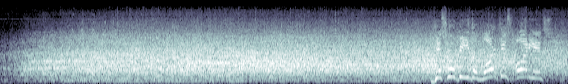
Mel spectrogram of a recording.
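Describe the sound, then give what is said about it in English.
An Emmy awards audience cheers and applauds in a loud, sustained roar of clapping and crowd noise. A voice begins speaking over the crowd near the end. “All that laughter and cheering was because Spicer's cameo had him rolling onto the Emmy stage on a podium”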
